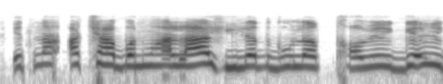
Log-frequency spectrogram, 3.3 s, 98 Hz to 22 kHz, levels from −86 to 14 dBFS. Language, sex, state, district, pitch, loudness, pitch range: Hindi, female, Chhattisgarh, Balrampur, 315 Hz, -18 LUFS, 295-345 Hz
